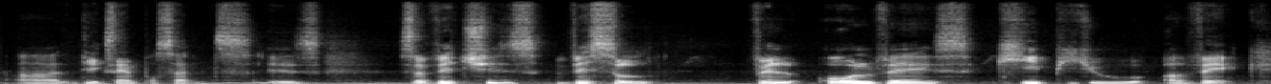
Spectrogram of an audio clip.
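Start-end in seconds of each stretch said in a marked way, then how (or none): 2.7-8.5 German accent, w as v. Demonstrating an example sentence in an accent lesson, in a stereotypical German accent. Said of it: "stereotypical German uh, sound substitutions, and that is changing W sounds um, to V sounds".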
